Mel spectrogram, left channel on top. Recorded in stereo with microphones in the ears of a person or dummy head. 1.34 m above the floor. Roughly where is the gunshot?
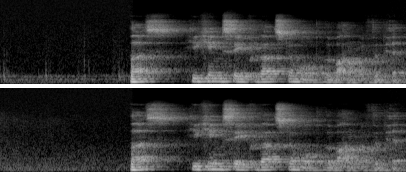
I don't hear a gunshot.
